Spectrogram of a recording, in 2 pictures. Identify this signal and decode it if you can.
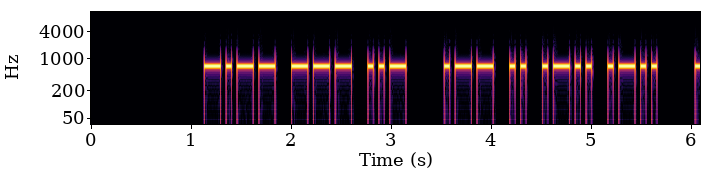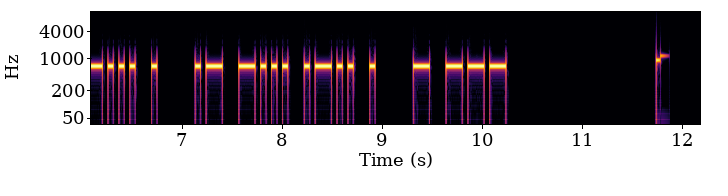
Morse code, heard as a keyed tone, about 22 wpm, 700 Hz. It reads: YOU WILL BE ABLE TO
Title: Sets of 5 Words Encore2 22wpm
